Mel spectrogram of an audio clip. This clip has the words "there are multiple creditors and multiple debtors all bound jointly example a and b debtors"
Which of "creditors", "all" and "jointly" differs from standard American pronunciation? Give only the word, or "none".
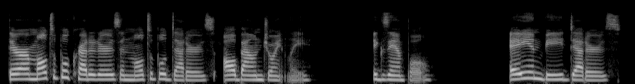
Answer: none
